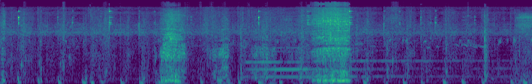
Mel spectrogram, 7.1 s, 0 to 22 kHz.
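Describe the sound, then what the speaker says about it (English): Horse in the video game Red Dead Redemption 2 clip-clopping at a steady beat, with two louder bursts of movement and a faint tonal hum behind, no talking. "I'll just jump the horse up to this walkway."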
